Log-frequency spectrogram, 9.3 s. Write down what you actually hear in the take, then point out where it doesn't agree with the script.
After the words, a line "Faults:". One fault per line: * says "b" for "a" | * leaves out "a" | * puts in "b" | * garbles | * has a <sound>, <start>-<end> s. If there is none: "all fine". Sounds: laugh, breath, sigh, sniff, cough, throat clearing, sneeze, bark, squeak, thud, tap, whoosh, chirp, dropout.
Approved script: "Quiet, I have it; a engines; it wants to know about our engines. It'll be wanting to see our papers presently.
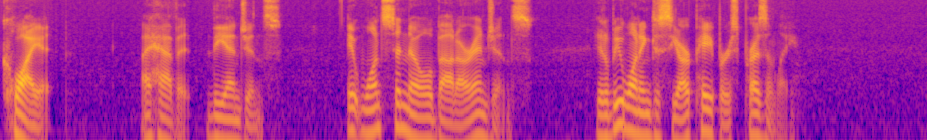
"Quiet, I have it; the engines; it wants to know about our engines. It'll be wanting to see our papers presently.
Faults:
* says "the" for "a"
